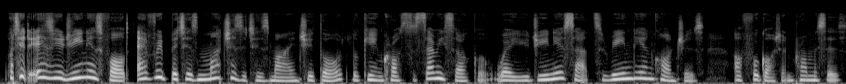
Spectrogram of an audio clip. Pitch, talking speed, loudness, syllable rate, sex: 220 Hz, 190 wpm, -18 LUFS, 6.1 syllables/s, female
